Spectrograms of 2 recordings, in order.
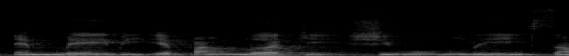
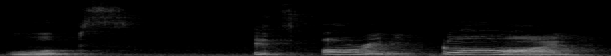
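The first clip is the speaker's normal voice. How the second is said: surprised and higher, louder; oops; 7 semitones higher, 5 dB louder than usual. A narrator's reading. Child narrator startled the tooth fell out. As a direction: blurt it out, caught off guard.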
